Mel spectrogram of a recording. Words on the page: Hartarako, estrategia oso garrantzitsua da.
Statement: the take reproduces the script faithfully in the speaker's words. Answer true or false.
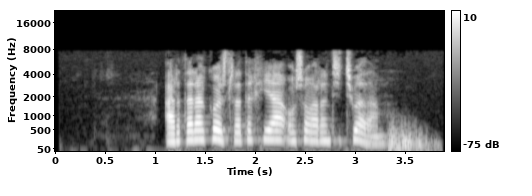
true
